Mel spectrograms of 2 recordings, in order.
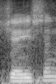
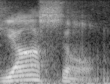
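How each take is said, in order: First: The name begins with a J sound. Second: The name begins with a Y sound. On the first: This is the English form of the name. "pronounced as Jason like it is in English" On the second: This is the original Greek form of the name. "was pronounced as Yason"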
